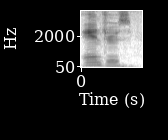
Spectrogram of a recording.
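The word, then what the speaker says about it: Andros: american colonies for example in boston sir edmund andrews that's how that's pronounced andrews is uh he's overthrown he was hated they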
